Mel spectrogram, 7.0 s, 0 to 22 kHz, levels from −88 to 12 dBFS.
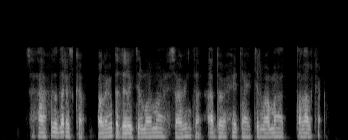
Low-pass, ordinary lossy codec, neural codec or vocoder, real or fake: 5.4 kHz; AAC, 32 kbps; codec, 16 kHz, 4 kbps, FreqCodec, smaller model; fake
